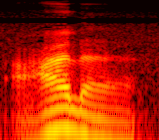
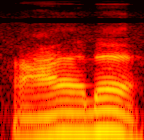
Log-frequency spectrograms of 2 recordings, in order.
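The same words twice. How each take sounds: First: على with a short 'a, then long laa; short ayn. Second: على with the first vowel wrongly stretched, 'aa-laa; lengthened ayn. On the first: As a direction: keep the ayn of على brief and lengthen only the ending. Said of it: "ولكن أقول". («على» بعين قصيرة ولام ممدودة) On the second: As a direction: drag out the 'a of على. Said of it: "لا أقول على بمد ال". («على» بمدّ فتحة العين) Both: Shown as a demonstration.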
